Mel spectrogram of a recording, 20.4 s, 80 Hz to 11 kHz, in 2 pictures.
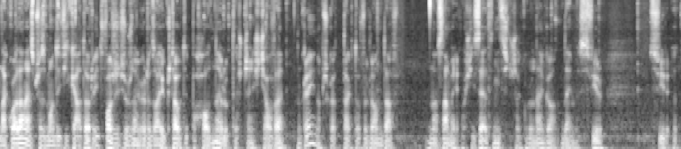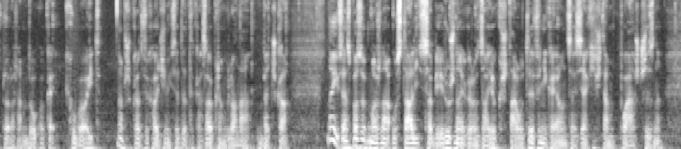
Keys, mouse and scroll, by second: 0.1 click, 1.3-2.9 middle drag, 2.9-5.5 drag, 5.3 middle click, 7.4 click, 8.9-10.7 middle drag, 10.1 click, 11.5-16.5 middle drag, 15.7-20.3 drag, 19.1-20.4 middle drag.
